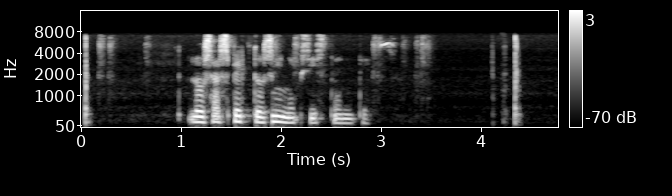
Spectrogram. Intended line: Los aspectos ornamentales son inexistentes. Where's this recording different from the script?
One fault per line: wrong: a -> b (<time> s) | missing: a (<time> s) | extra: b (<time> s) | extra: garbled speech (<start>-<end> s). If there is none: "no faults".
missing: ornamentales son (1.9 s)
